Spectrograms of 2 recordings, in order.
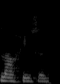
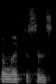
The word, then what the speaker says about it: malfeasance: Malfeasance? I'm not sure Gesundheit. how to pronounce that one. It's malfeasance. Malfeasance. That's a new one for me. Hmm. I mean, maleficence is essentially the same thing that we're looking at.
